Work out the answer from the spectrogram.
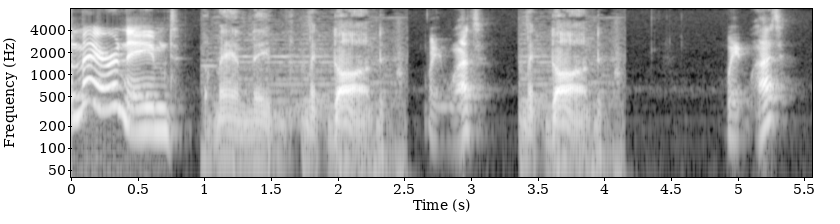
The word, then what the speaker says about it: McDodd: A man named McDodd. Wait, what? McDodd. Wait, what? McDodd. McGod? McDodd. McGod? McDodd. Whatever, you just call him that to rhyme with odd.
